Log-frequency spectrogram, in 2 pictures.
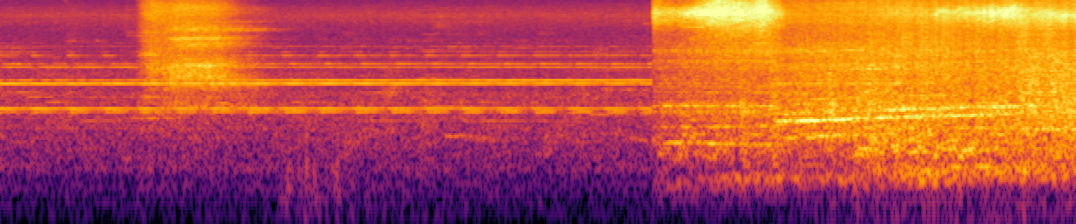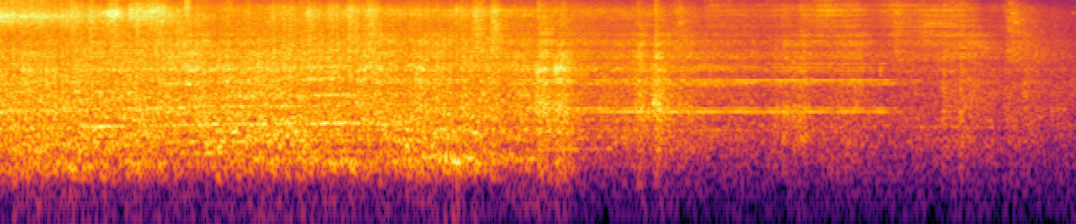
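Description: A Kintetsu commuter electric train runs along the platform close by, its wheels and motors loud for about twelve seconds and then fading. A steady electronic warning tone sounds before the train arrives and again as it fades.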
